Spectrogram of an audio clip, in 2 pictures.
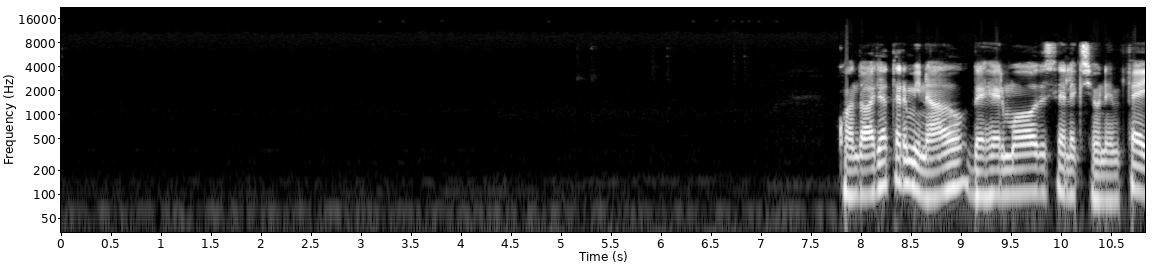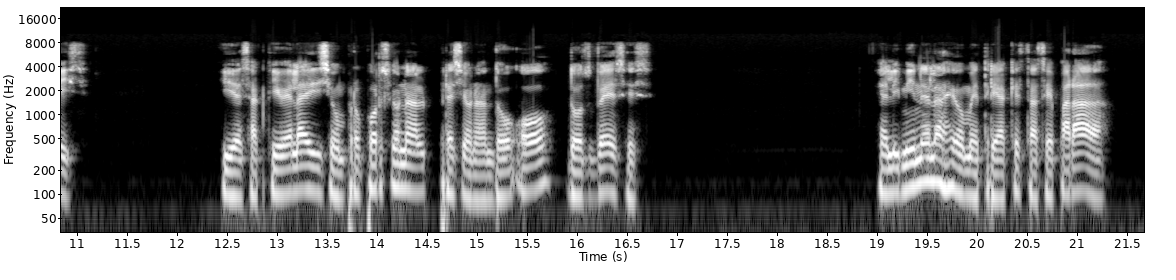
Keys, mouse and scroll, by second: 9.9 ctrl+Tab, 15.7 o, 17.1 o.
